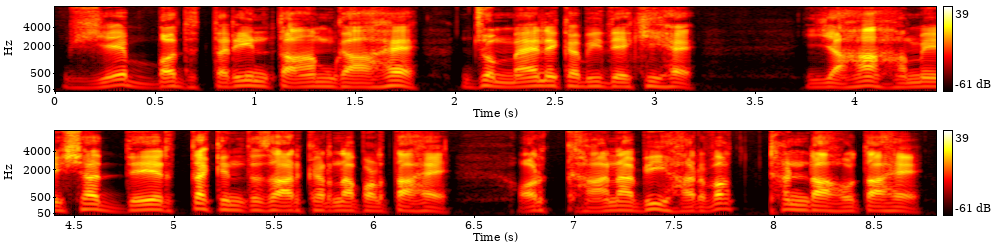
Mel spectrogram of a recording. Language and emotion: Urdu, angry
